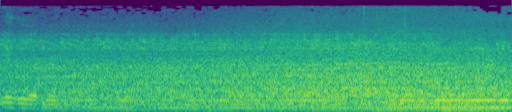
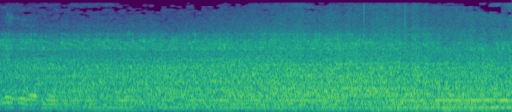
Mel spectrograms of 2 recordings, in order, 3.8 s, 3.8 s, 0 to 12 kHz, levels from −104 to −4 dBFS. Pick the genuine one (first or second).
first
